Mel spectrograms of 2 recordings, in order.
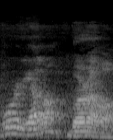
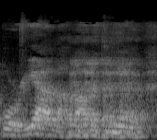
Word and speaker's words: Borrello: But my man Gene, is it Borrello? Borrello. Yes.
